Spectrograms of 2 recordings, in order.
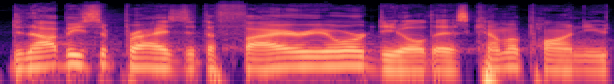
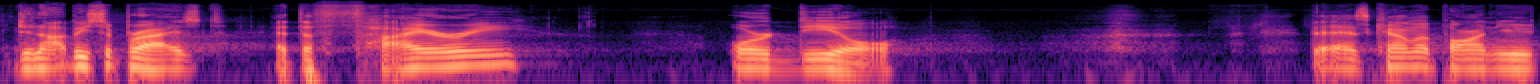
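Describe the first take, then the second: First: It is read plainly, straight through without breaks. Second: It is read dramatically, broken up with pauses.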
